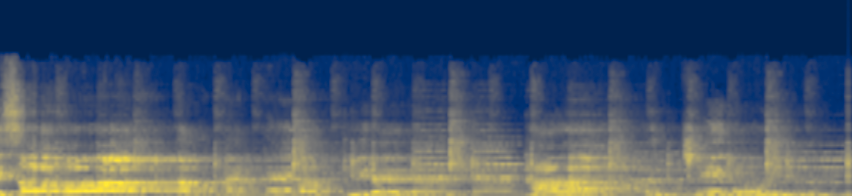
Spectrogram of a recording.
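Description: A woman singing a slow Korean trot ballad into a microphone over instrumental accompaniment, holding long notes with vibrato; a new phrase starts with an upward slide about five seconds in.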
